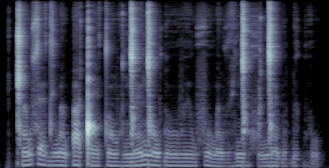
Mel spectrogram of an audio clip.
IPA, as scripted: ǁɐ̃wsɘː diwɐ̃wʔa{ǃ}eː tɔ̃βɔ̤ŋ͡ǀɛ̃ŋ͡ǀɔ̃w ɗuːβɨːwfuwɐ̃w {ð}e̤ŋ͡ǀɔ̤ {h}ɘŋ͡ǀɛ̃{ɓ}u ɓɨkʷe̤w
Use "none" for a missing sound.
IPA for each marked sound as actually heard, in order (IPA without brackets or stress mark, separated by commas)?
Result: ǃ, ð, xʷ, ɓ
